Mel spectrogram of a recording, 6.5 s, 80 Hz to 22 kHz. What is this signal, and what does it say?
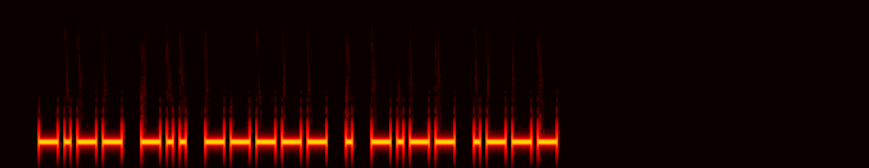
Morse code, heard as a keyed tone, about 25 wpm, 700 Hz. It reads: YD0EYJ
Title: DXCC-100 Call Signs - 6 Characters - Repeated 2x - 25wpm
